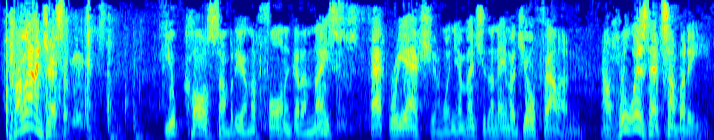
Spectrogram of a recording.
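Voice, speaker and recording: A tough, wry American private investigator of 1950s radio. He is a man with a swooping, animated delivery, clipped and sardonic. The vintage recording sounds muffled. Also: mid-range voice, quick pace, a little hiss or hum. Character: cool, wry, hard-boiled freelance insurance investigator. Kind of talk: 1950s radio noir narration and acting.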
